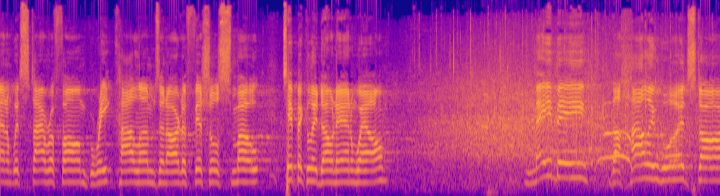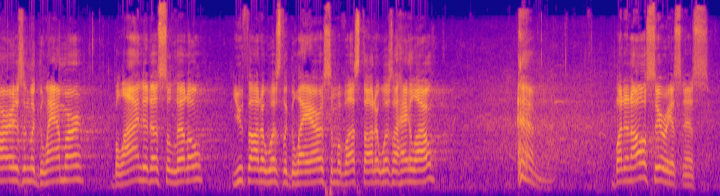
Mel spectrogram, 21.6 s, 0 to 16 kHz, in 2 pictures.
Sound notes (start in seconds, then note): 6.1 applause; 17.9 laughter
